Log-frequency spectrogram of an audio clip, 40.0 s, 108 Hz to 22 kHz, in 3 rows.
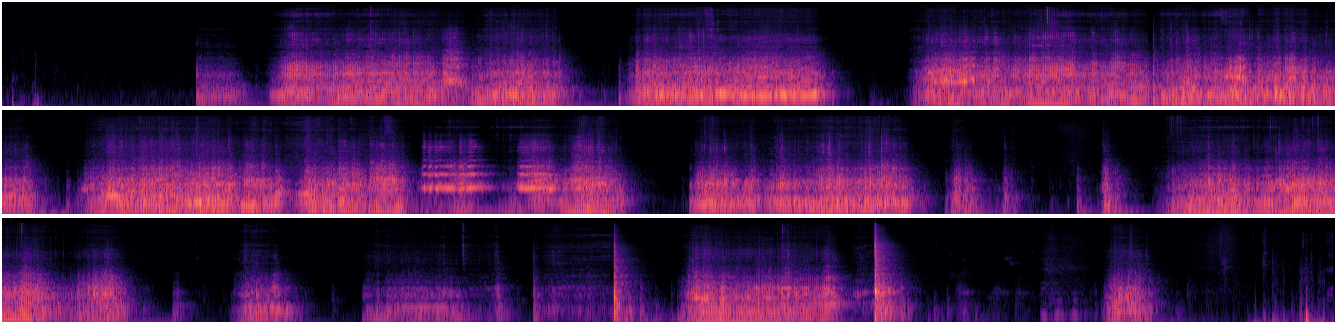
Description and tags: table scrape
scraping and banging tables.... the thing we do.... Recorded indoor with a zoom H4 and a sennheizer long gun microphone.
scrape, table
